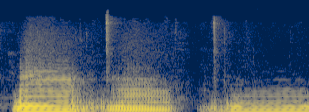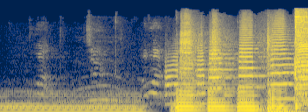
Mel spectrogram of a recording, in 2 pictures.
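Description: A brass band with sousaphone plays long held low brass notes, one long sustained chord in the middle. Near the end the full band comes in with short, punchy hits.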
